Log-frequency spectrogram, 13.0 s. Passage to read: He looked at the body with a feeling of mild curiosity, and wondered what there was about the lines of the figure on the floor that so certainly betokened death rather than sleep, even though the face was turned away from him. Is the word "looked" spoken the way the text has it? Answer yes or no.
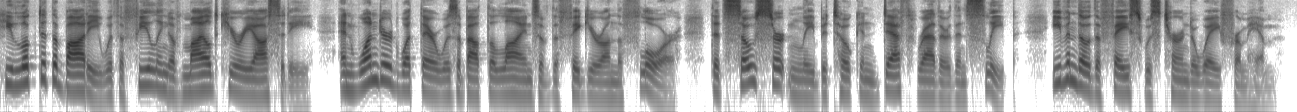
yes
